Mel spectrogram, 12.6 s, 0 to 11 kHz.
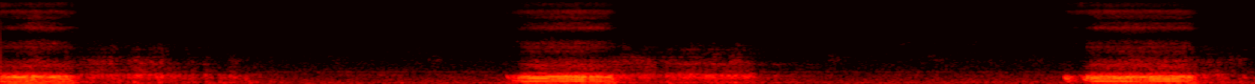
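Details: A dog snoring steadily at about 11 breaths a minute: three loud rumbling snores about five to six seconds apart, each followed by a softer breath out.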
